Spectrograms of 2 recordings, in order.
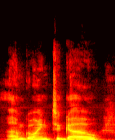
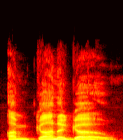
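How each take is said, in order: First: Going to is said in full, word by word. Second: Going to is reduced and run together as gonna. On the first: "the expression is I'm going to go" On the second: "they say I'm gonna"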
